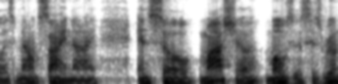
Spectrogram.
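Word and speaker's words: משה: So, Masha, real name, Masha, not Moses. Moses, okay? Just like Jesus. They also Greek-nized Mosh Moses' name by calling him Moses. It's Masha.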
